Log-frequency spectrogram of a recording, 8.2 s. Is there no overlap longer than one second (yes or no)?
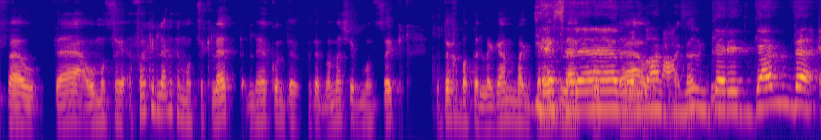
no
